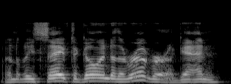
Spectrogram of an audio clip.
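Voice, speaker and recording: A man voicing a gruff male wild pig in a storybook reading, blunt and grunting. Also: medium pitch, a little fast, fairly bright tone, close to an everyday voice. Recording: slightly muffled recording.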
